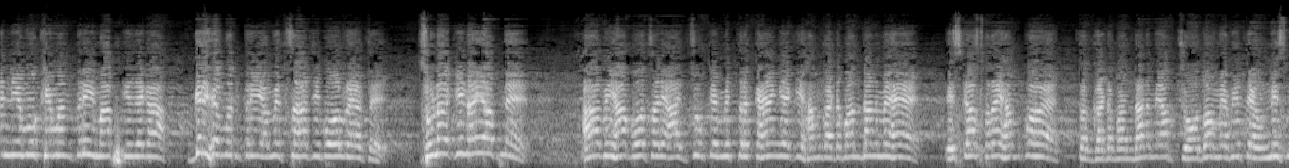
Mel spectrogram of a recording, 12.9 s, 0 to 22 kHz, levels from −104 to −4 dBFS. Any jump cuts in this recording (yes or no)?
no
